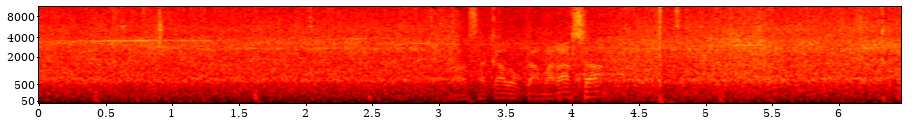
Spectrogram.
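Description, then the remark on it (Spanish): Hail pours down steadily across a stadium in Madrid during a match, which referee García Aranda stops in the 34th minute, a dense, constant crackling patter filling the whole scene, while a commentator briefly speaks over it midway through. “Un granizo. Lo que está cayendo en estos momentos.”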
